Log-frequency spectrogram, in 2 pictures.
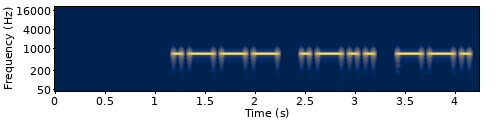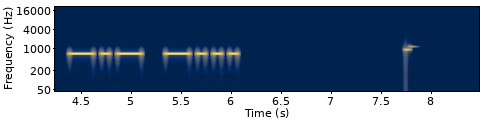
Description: Morse code, heard as a keyed tone, about 15 wpm, 700 Hz. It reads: JLGKB
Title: Code Groups - 5 Letters - 15wpm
